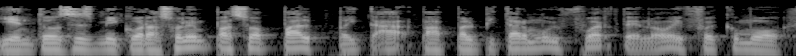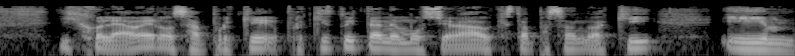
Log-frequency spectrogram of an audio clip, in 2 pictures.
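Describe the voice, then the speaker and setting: A man with a dark, mellow tone, medium pitch and vocal fry speaks at a very fast pace with ordinary pitch variation, his voice dry and close with no echo over a quiet background. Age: 30s. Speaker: youth pastor. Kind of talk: interview.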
